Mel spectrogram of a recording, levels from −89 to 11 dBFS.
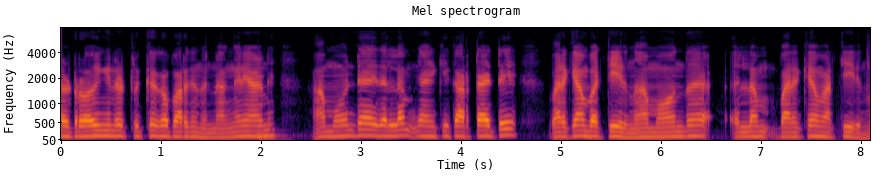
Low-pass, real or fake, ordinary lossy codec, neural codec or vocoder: none; real; none; none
